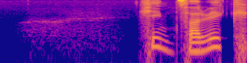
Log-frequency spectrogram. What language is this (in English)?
Norwegian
